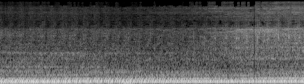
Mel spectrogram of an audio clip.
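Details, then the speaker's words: Nissan R32 Skyline with RB20 engine on its first start: deep, steady lumpy idle through a loud open exhaust, even firing, no knocks, audibly noisy injectors; fresh engine idling normally. "and she's running good noisy injectors"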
